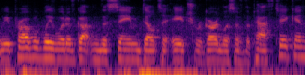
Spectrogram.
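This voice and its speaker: Against noticeable background noise and audible room echo, a man speaks at a moderate pace with fairly even intonation. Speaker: chemistry tutor. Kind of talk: lecture.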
